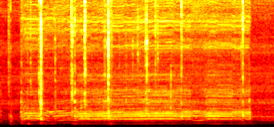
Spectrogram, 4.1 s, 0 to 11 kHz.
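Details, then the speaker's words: JVC HR-D400U VCR (same mechanism as the JVC-made Zenith VRD208) pressing play: whirring motor run of about three seconds with a few mechanical clicks as the tape threads, louder than the Zenith; normal tape loading cycle. "Like when you press play, you will hear the tape loading. It's very quiet, and when you press play on the JVC,"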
